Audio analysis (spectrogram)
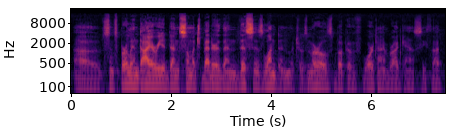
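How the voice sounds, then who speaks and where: Low-voiced American man speaking thoughtfully. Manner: hesitant, thoughtful, anecdotal delivery with long pauses. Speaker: guest speaker and author at a club meeting. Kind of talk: informal talk answering audience questions. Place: indoor club meeting.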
